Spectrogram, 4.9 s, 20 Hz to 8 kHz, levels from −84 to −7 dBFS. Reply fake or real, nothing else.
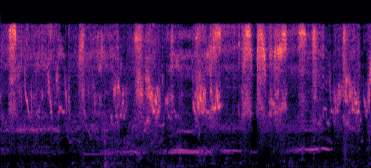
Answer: fake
